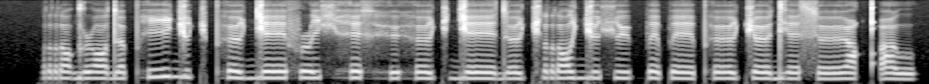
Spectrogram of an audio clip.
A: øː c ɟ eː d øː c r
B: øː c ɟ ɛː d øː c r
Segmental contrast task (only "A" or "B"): A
